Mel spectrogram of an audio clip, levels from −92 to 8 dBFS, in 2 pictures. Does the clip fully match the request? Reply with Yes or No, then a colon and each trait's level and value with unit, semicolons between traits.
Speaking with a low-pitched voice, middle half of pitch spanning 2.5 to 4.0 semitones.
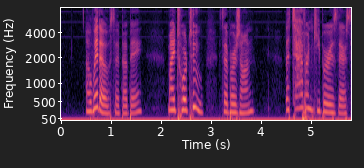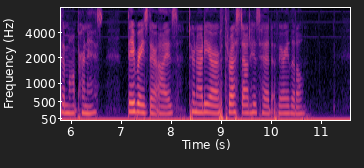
No: high, 215 Hz; average, 3.3 semitones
